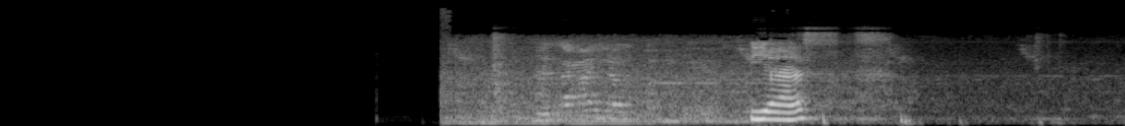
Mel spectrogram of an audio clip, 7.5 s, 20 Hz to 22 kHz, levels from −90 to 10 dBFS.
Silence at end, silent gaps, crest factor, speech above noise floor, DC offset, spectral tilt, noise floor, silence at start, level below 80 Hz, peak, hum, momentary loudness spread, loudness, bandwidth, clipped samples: 0.55 s; none; 22 dB; 32 dB; under 0.1%; -5 dB/octave; -49 dBFS; 2.95 s; -68 dBFS; -2 dBFS; none; 22 LU; -19 LUFS; 9.2 kHz; under 0.1%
